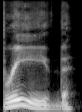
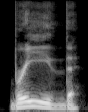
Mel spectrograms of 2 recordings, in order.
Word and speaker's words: breathe: But breathe is a verb. It's the action of taking air in and out pronounced with a voiced th sound. Breathe. Breathe. Like in mother, father breathed.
